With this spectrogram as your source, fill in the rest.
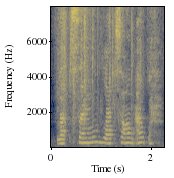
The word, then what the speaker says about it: Lapsang: Lapsang, I pronounce it with a soft A.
